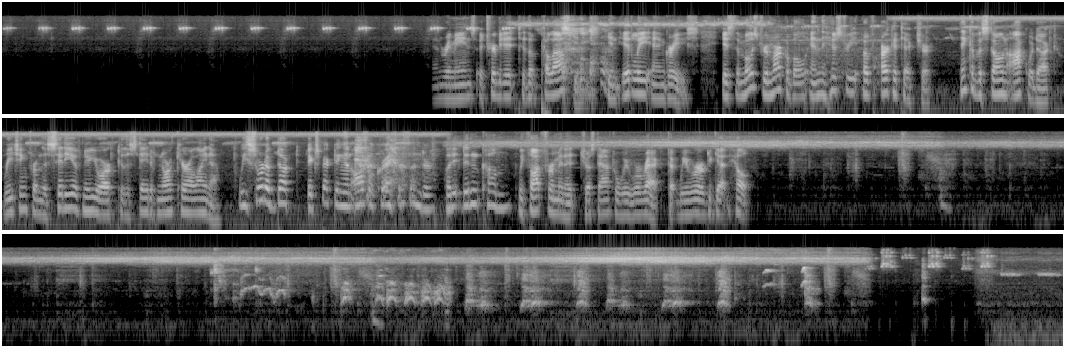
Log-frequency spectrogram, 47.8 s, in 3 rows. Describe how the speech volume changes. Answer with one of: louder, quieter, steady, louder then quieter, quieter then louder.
steady.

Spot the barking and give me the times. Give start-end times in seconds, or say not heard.
35.3-44.1.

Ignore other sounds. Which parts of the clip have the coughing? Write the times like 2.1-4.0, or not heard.
8.3-9.2, 21.2-22.4, 35.0-35.7.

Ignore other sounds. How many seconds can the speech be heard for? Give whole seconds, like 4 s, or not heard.
21 s.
